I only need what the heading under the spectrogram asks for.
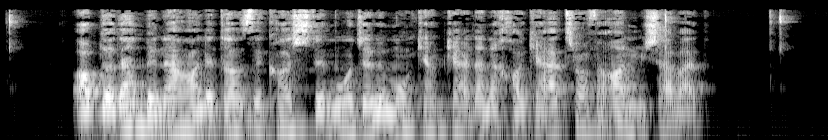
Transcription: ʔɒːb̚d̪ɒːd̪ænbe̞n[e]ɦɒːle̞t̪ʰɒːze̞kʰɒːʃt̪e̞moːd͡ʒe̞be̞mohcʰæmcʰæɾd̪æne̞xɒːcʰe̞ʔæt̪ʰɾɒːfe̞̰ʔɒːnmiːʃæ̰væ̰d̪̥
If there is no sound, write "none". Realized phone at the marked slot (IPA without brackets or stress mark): æ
